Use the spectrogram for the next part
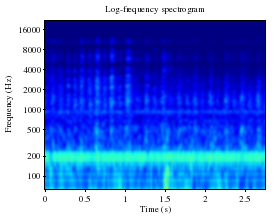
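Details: Bernese Mountain Dog, tired after a day at the dog park, panting quickly indoors: soft breathy puffs repeated several times per second in a steady rhythm, with a constant low hum running underneath.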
